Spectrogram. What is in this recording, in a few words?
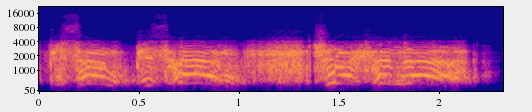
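Korean aircraft destroyed mood medium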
